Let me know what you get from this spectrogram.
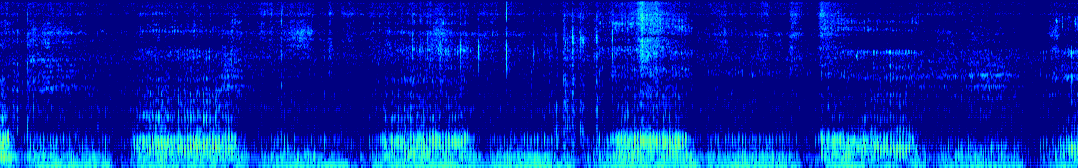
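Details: Bassy, a British shorthair mother cat, purrs while massaging her kittens; a steady low rumbling purr swelling and fading in long breaths, about five louder surges over eleven seconds, with faint rustling.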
